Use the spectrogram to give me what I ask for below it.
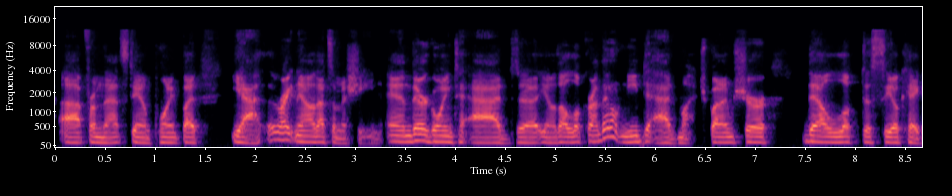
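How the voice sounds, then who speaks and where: With a lowish voice and no room sound, a man provides casual hockey analysis as a guest on a broadcast. He keeps thinking aloud, asking himself rhetorical questions.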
